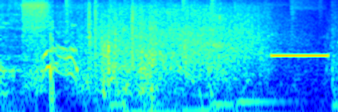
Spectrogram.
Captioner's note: water sloshes; groans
